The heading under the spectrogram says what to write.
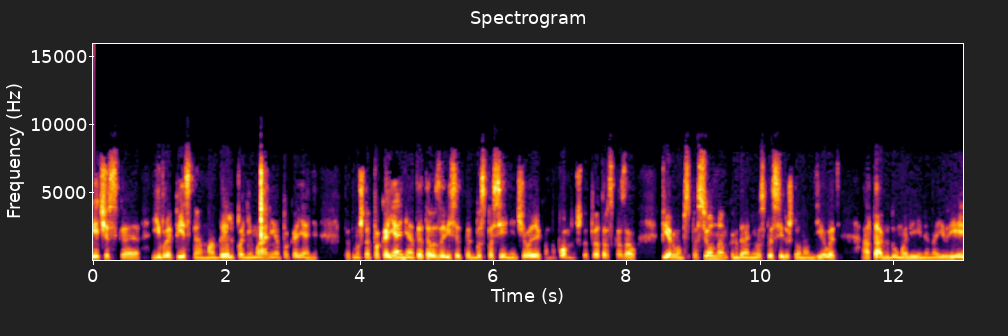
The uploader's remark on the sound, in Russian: Запись первой части прямого эфира из инстаграма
